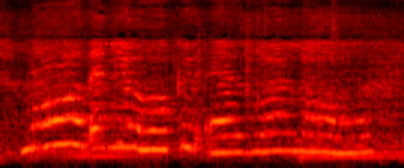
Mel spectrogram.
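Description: A young girl singing a Christmas song, in two held, sliding phrases with a short breath gap about two seconds in.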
